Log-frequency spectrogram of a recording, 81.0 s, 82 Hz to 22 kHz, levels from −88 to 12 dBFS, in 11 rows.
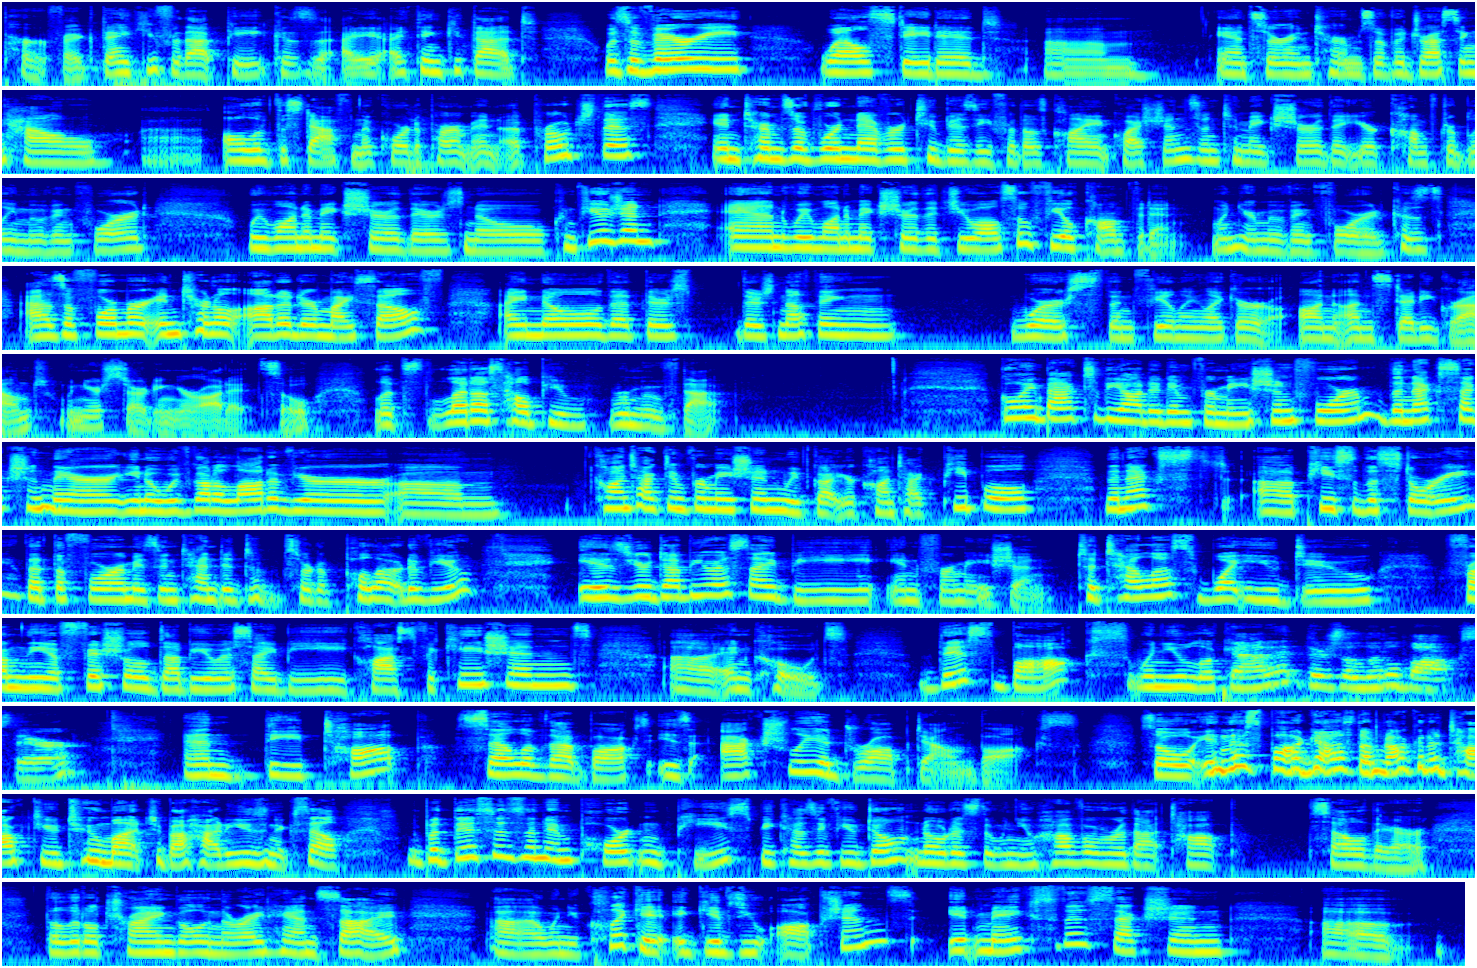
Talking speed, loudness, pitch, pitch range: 195 wpm, -28 LUFS, 215 Hz, 190-240 Hz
